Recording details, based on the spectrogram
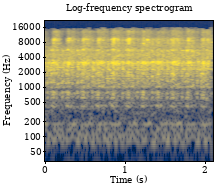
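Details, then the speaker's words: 2003 Ford F350 6.0 diesel: rough lumpy idle with uneven thumping and chuffing beat, whole odd-side bank (cylinders 1, 3, 5, 7) out per cylinder contribution; combustion gas in fuel from leaking injector sealing washers. "and here's your cylinder contribution we got the whole odd side out remember now when fums do this they usually take out two per side"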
